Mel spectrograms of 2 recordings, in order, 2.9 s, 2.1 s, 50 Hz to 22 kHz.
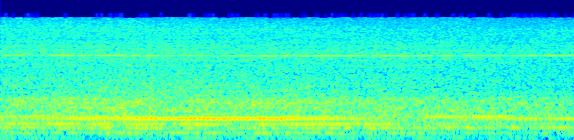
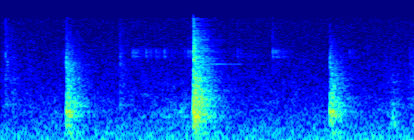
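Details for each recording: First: Hoover vacuum cleaner (design since 1997): steady high motor whine with airy rush and fairly loud brush roll, no knocks or grinding; not the quietest but runs well; normal running. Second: Upright vacuum cleaner lock: three sharp plastic clicks about two-thirds of a second apart as the upright latch slips when the release knob isn't pressed hard enough; repeated, this wears the mechanism.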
